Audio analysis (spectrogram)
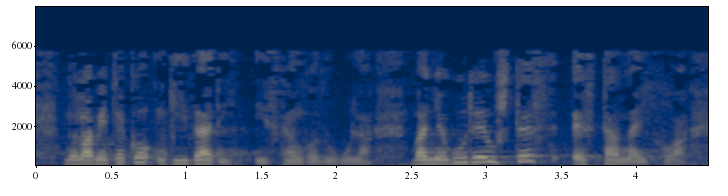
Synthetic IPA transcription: no̞laβejt̪e̞ko̞ɣiðaɾiisaŋɡo̞ðuɣ̞ula̰βajɲoɣuɾe̞ust̪e̞se̞st̪anajko̞̰a̰

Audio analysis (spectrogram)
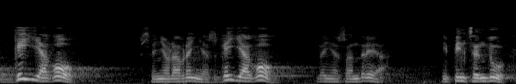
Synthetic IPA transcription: ɡe̞jaɣ̞o̞ | se̞ɲo̞ɾaβ̞ɾaɲazɡe̞jaɣ̞o̞βɾajɲasand̪ɾe̞a | ipint͡se̞nd̪u

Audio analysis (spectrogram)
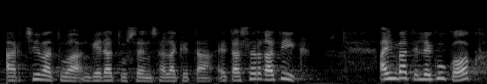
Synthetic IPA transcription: aɾt͡ʃiβ̞at̪uaɣe̞ɾat̪use̞nsalake̞t̪ae̞t̪ase̞ɾɣat̪ik | ajmbat̪le̞kuko̞k

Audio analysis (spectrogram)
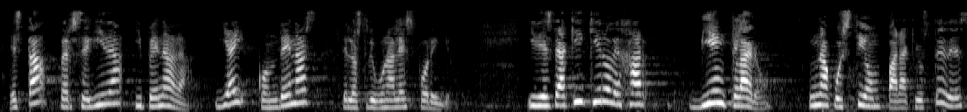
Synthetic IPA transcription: e̞st̪ape̞ɾse̞ɣ̞iðaipe̞naða̰ | iajko̞nd̪e̞naz | ðe̞lo̞st̪ɾiβ̞unale̞spo̞ɾe̞ʎo̞̰ | iðe̞zðe̞akikje̞ɾo̞ð̞e̞xaɾbje̞ŋklaɾo̞ | unakwe̞st̪jo̞mpaɾake̞ust̪e̞ðe̞s

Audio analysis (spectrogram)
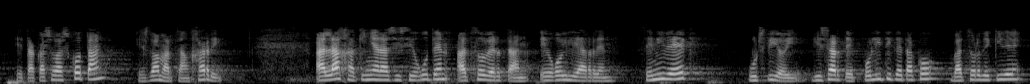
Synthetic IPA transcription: e̞t̪akasoasko̞t̪an | e̞zd̪amaɾt͡saŋʝari | a̰laʝakiɲaɾasisiɣ̞ut̪e̞nat͡so̞β̞e̞ɾt̪ane̞ɣ̞o̞jliare̞n | se̞nið̞e̞ːk | ɡust̪io̞jɣisaɾt̪e̞po̞lit̪ike̞t̪ako̞βat͡so̞ɾð̞ekiðe̞

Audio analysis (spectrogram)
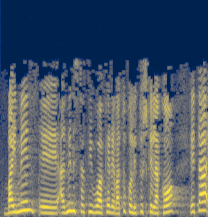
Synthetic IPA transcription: bajme̞na̰ðminist̪ɾat̪iβ̞oake̞ɾe̞βat̪uko̞lit̪uske̞lako̞ | e̞t̪a

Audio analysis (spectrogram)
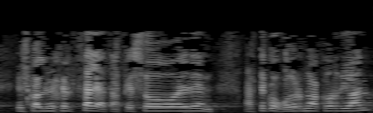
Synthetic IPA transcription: e̞wskuald̪iɾexelt͡saleaet̪ape̞soeɾe̞n | aɾt̪e̞ko̞ɣo̞β̞e̞ɾnuako̞ɾð̞io̞an

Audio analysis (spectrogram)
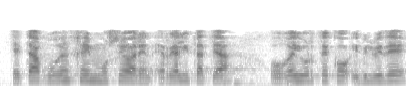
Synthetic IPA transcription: e̞t̪aɣuɣe̞ŋʝejmːuse̞o̞aɾe̞ne̞re̞alit̪at̪e̞ao̞ɣ̞e̞juɾt̪e̞ko̞ʔiβilβiðe̞

